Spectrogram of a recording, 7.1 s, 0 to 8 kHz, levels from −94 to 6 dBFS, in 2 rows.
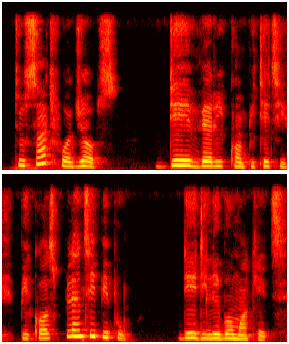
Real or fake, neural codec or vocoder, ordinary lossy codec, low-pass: fake; vocoder, 22.05 kHz, 80 mel bands, WaveNeXt; none; 7.2 kHz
